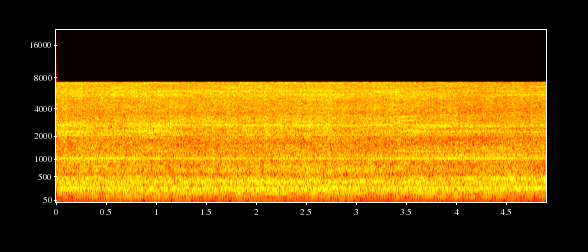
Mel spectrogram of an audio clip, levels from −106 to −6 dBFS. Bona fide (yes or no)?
yes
